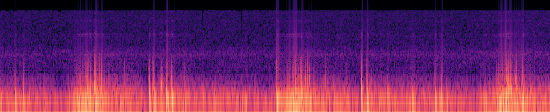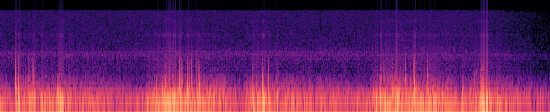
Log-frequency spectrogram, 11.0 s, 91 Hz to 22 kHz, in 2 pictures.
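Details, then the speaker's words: Breath sounds about 28 a minute with brief, soft, scattered crackling pops: fine moist non-resonant (poorly heard) crackles in a patient with bronchitis, on lung auscultation. "прослушайте влажной и звонкие мелкопузырчатые хрипы пациенты с бронхитом еще раз сравнить только что услышанный побочные дыхательные шумы"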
